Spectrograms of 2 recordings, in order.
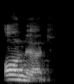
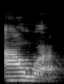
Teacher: The H is silent because it's a borrowed French word.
